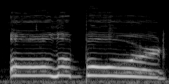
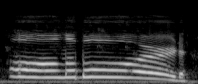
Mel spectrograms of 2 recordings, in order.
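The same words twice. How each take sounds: First: Higher, slow, louder call to board; conductor's call. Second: Slow, louder train-conductor call; conductor's call. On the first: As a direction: call them aboard again, sleepily. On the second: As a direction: call everyone onto the train. Porter calls passengers. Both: Acted.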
